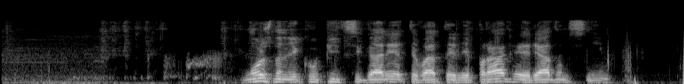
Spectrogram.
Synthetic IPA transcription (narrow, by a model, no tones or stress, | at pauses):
mo̞ʐnəlʲɪkʊpʲitʲsʲɪɡɐɾʲet̪ɨvɐt̪ɛlʲɪpɾaɡəiɾʲad̪əmsʲnʲim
